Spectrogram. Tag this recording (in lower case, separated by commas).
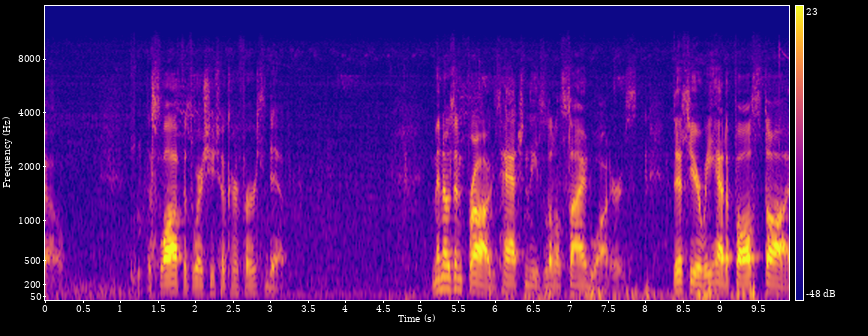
speech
